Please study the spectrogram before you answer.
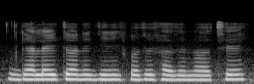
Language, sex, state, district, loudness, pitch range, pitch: Bengali, female, West Bengal, Cooch Behar, -14 LUFS, 220-230 Hz, 225 Hz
